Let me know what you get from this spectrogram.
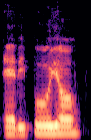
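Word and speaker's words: Eddy Puyol: My guy to my right is Eddie Puyo. Yo yo that's pronounced it right.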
